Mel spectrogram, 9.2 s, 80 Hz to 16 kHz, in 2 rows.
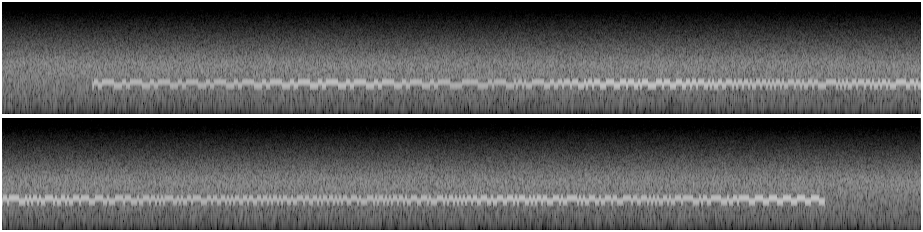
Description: NAVTEX (SITOR-B), 100 baud, 170 Hz shift, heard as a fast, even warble, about 1100 Hz centre, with radio static and fading. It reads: ZCZC NL40 NAV WARNING 13. BUOY IN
